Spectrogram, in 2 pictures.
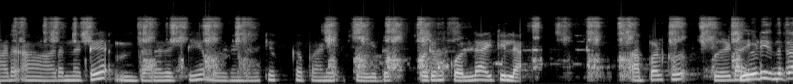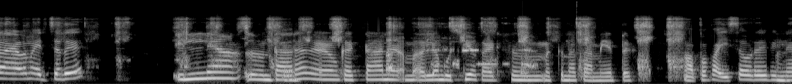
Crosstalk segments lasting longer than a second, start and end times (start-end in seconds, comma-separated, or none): none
